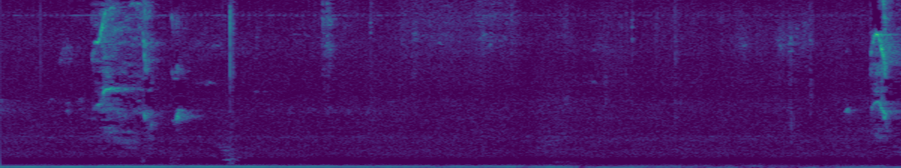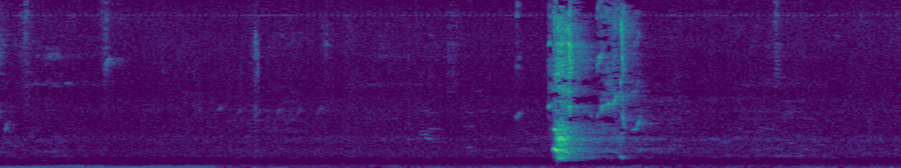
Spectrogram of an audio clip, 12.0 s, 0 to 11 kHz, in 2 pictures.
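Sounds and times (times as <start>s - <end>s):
dog barking: 9.7s - 10.3s
dog yelping: 9.7s - 10.3s.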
